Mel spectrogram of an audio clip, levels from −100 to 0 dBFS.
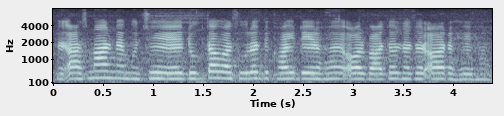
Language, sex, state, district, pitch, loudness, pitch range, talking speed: Hindi, female, Chandigarh, Chandigarh, 230 Hz, -16 LUFS, 225-240 Hz, 220 wpm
